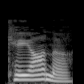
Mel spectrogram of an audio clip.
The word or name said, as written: kayanna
